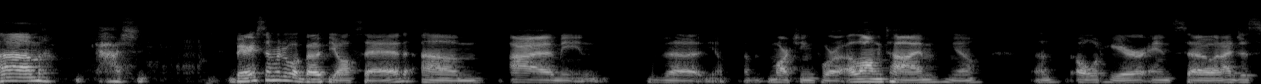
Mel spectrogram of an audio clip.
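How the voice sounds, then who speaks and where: With a Southern US accent, a man with a fairly low voice talks at a very slow pace, with long, frequent pauses, lively intonation and big swings in loudness. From North Carolina. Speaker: winterguard performer and educator. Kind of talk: casual interview. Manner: hesitant, many fillers.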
